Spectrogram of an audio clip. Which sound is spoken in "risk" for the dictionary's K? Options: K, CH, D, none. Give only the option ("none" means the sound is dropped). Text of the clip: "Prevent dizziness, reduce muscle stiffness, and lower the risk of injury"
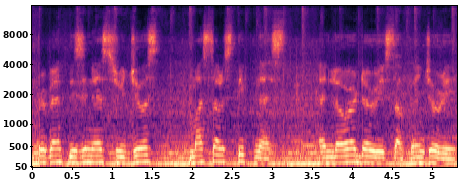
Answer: none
